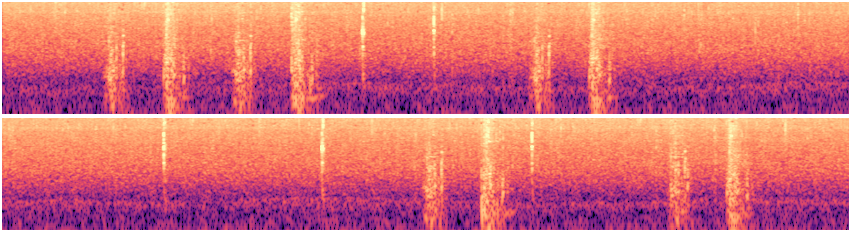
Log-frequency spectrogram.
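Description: Puzzle pieces turn with short clunking knocks.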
